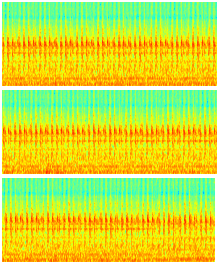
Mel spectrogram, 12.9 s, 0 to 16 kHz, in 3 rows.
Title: Детонация и стук 4м40.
